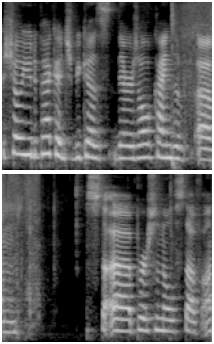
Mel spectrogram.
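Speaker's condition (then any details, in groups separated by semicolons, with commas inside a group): No condition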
